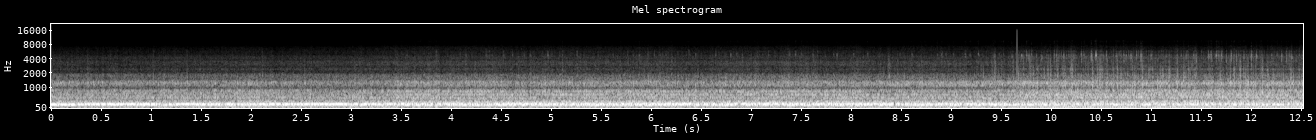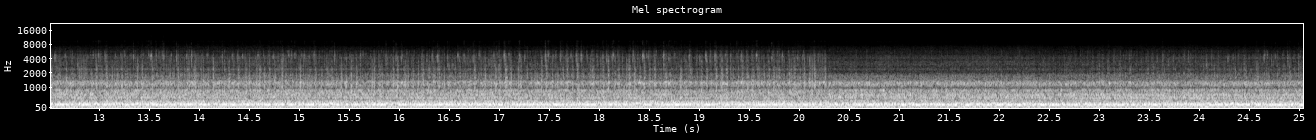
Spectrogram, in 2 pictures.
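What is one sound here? A motorcycle engine drones steadily at cruising speed.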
